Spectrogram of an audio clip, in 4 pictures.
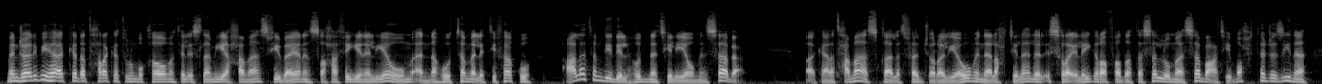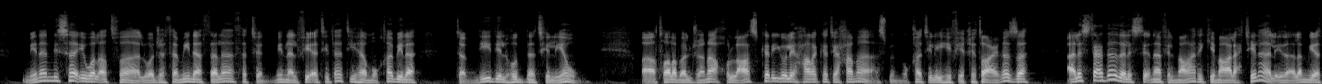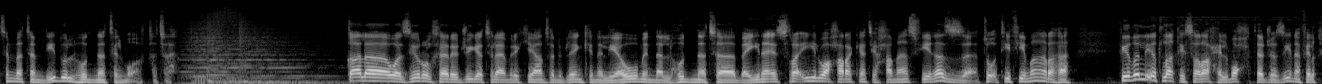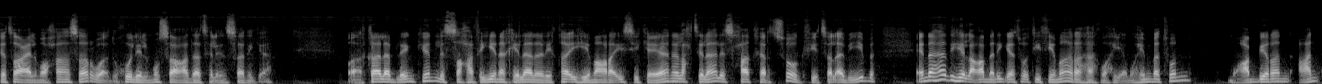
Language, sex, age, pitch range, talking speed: Arabic, male, 40-59, 100-135 Hz, 130 wpm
